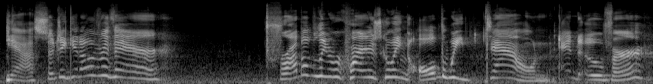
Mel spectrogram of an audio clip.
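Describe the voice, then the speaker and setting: A woman's voice: sits high, very animated, a little slow, sharp tone, slight background noise. A woman livestreaming a game and chatting to viewers in a cute, bubbly anime-streamer manner, playful and mock-bossy. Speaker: streamer, VTuber.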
